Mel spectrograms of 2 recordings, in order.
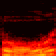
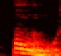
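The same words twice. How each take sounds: First: The word is said with a rising tone. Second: The word is said with a falling tone. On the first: "changed into the second tone" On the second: "the tone of the 不 sound"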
